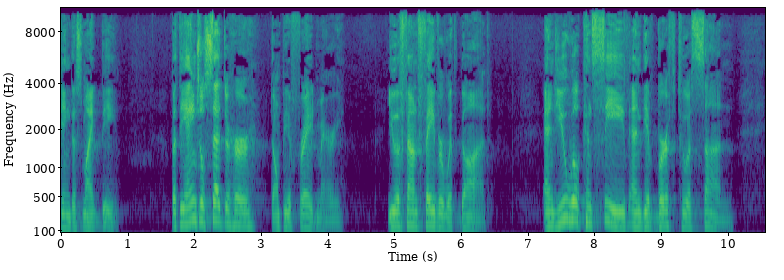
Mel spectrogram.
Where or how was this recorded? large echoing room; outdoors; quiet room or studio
large echoing room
